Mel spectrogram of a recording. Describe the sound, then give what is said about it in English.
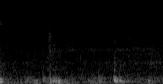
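A dog chewing on a wooden chair, heard as two soft, dull knocking crunches about half a second apart, fairly faint and with no voices. “That's my dog chewing on the chair.”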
